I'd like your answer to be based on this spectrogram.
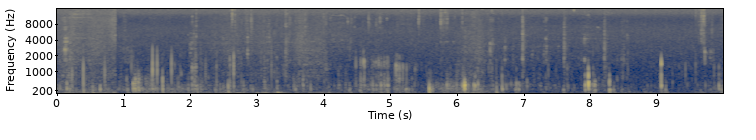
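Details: Stomach growling on a birthday after eating cake: soft gurgles, low rumbles and small pops from the belly, ordinary normal digestive borborygmi.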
